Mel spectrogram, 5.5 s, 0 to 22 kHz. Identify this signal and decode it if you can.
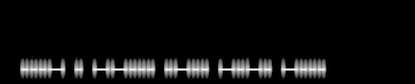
Morse code, heard as a keyed tone, about 20 wpm, 700 Hz. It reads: VE7LCB
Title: DXCC-100 Call Signs - 6 Characters - Repeated 3x - 20wpm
